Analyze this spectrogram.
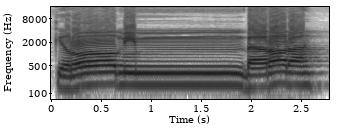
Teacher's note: کرام بررہ، کرام مد، الف مدہ، الف ہمیشہ مدہ ہوتا ہے اور الف مدہ سے پہلے ہمیشہ زبر ہوتا ہے، اس لیے الف مدہ کو ایک الف کے برابر کھینچ کر پڑھیں گے۔ کرام بررہ، کرام بررہ میں قلب ہوگا۔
